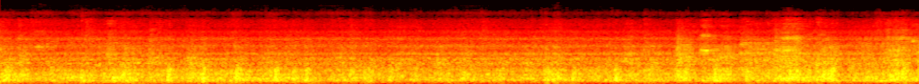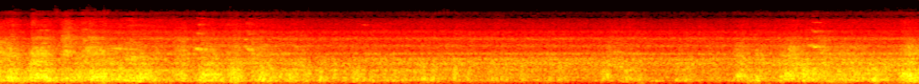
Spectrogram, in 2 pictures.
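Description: Wind rushes in through open train windows.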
